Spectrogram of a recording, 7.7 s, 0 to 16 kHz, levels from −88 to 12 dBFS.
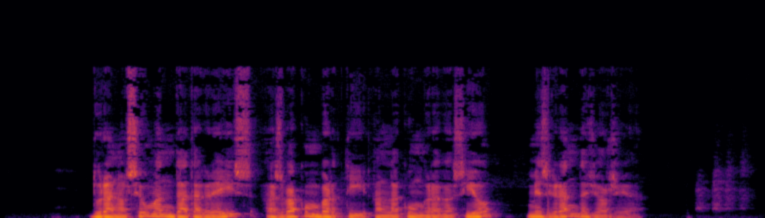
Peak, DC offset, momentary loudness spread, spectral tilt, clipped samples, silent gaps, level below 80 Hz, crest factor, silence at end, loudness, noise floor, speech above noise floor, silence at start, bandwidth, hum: -4 dBFS; under 0.1%; 10 LU; -6 dB/octave; under 0.1%; none; -56 dBFS; 18 dB; 1.25 s; -22 LUFS; -72 dBFS; 51 dB; 0.9 s; 11.5 kHz; none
